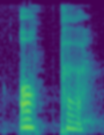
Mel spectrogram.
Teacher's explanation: syllable 2 is just a schwa it's nice and weak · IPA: /ə/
